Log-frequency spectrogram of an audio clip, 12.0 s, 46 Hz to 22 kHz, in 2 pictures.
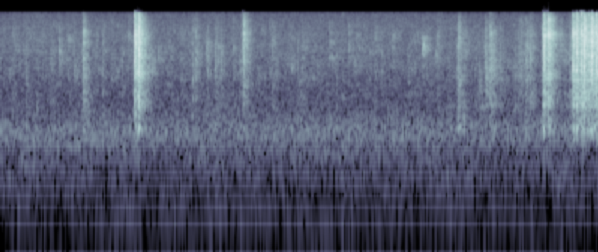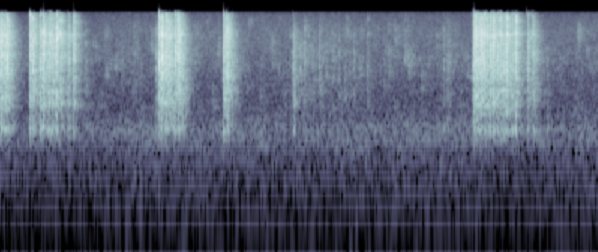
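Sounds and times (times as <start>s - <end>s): wind-up toy whirring: 4.8s - 9.7s, 10.4s - 11.5s.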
